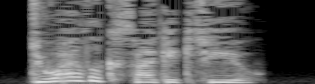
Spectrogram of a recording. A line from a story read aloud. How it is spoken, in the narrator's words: Alex whispered back at him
